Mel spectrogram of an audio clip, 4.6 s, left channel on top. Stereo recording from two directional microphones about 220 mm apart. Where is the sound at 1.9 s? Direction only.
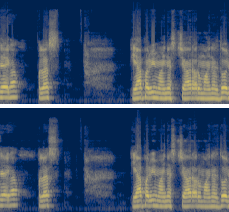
30° left (ahead or behind).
